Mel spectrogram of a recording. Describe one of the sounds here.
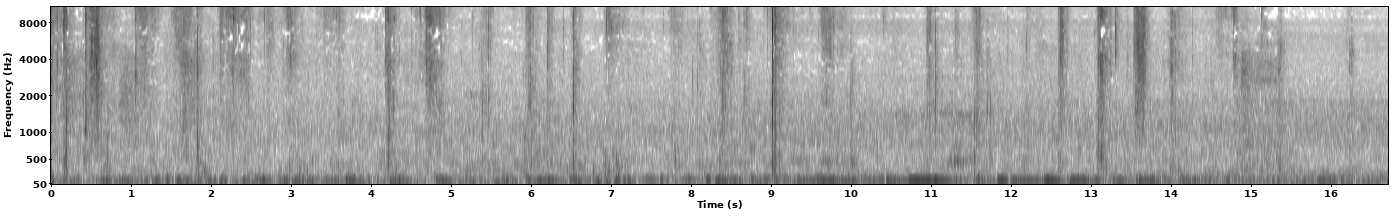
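Footsteps crunch on dry leaves outdoors.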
